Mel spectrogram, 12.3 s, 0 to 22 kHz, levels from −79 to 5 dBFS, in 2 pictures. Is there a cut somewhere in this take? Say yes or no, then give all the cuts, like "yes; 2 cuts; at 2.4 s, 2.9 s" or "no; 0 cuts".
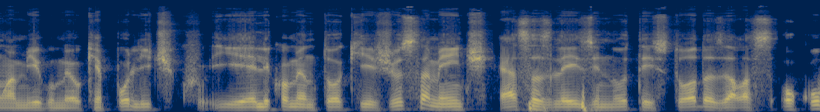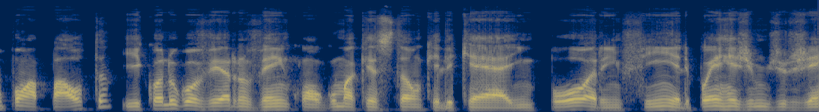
no; 0 cuts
